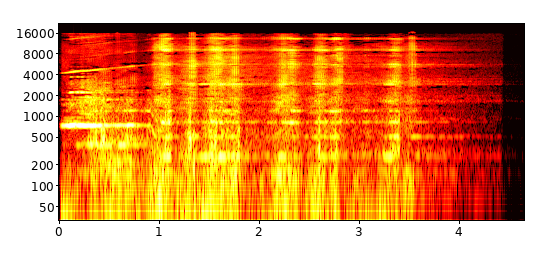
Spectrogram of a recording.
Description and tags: Futuristic organic effect (53)
Futuristic organic effect,sound design elements.
Effects recorded from the field of the ZOOM H6 recorder,and microphone Oktava MK-012-01,and then processed.
Sound composed of several layers, and then processed with different effect plug-ins in: Cakewalk by BandLab, Pro Tools First.
I use software to produce effects:
Ableton Live
VCV RACK 0.6.0
Pro Tools First
glitch, cinematic, abstract, morph, transition, transformer, hit, opening, moves, dark, stinger, destruction, metallic, game, organic, futuristic, drone, impact, woosh, transformation, noise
